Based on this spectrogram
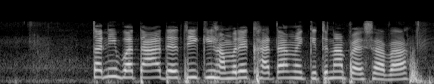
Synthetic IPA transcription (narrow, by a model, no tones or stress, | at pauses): t̪ənibət̪ad̪et̪ikiɦəmɾekʰat̪amẽkɪt̪napɛːsaba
